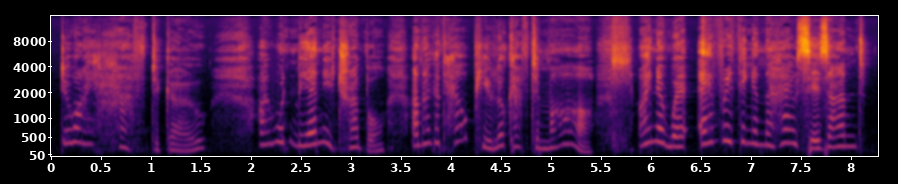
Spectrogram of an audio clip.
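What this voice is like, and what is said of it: Pleading, wheedling voice. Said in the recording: “put on my most pleading voice ... wheedling”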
